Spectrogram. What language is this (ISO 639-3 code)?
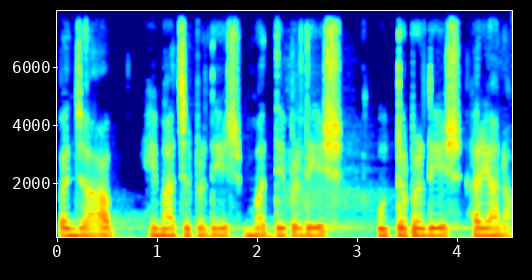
pan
